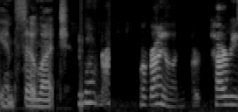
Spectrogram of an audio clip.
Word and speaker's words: Rhion: kind of I I'm I'm thinking it's Ryan because Ryan in cuz it's spelled r h i o n yeah I'm guessing Ryan cuz that's yeah after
